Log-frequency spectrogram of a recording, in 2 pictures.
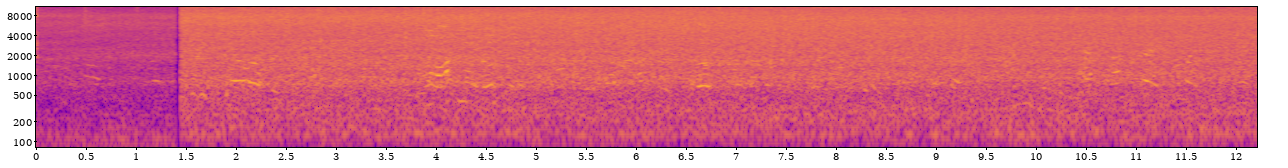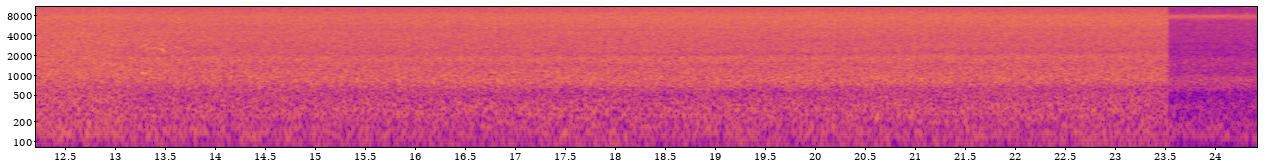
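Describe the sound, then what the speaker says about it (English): Rocky Falls waterfall on the Ozark Trail along the Current River, a loud, steady broadband rush of falling water that holds constant throughout at close range. "We got to Rocky Falls."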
